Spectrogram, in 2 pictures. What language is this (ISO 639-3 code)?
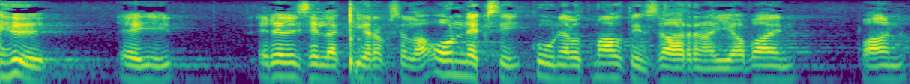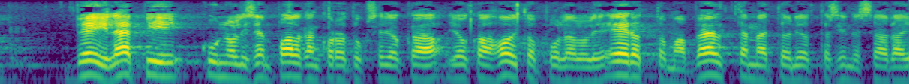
fin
